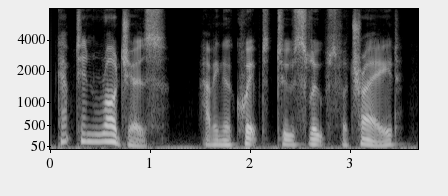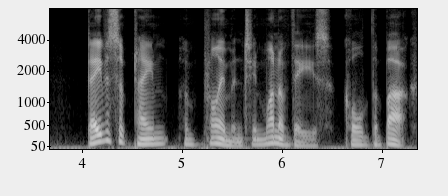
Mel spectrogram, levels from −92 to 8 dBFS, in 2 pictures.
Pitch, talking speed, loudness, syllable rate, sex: 105 Hz, 145 wpm, -21 LUFS, 5.2 syllables/s, male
